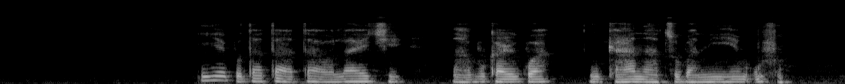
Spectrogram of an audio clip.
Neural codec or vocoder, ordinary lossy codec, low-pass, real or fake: none; Opus, 24 kbps; 7.2 kHz; real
